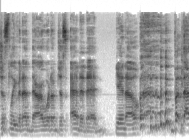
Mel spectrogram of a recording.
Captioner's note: laughs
